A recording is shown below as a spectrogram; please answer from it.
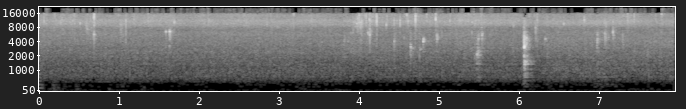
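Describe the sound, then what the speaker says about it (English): Quinoa turmeric potato chips frying in hot oil, a steady soft sizzle with scattered crackles and pops, one sharper pop standing out, and no voices. "how these are going to fry up nice and crispy"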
